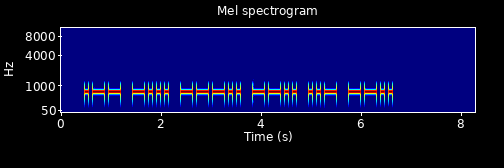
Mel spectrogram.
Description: Morse code, heard as a keyed tone, about 16 wpm, 700 Hz. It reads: WB8ZUZ
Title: USA Call Signs - 6 Characters - Repeated 2x - 15wpm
